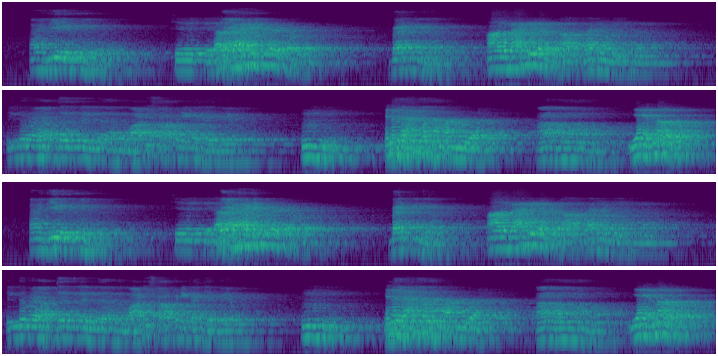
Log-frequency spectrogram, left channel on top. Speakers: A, on the right; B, on the left.
A: ஆ கீர் எதுமே இல்ல
B: சேரி சேரி ஆன
A: பேன்
B: பேட்ரி வண்டில இருக்கா ப்ரோ
A: பேட்ரீங்களா
B: ஆ அது பேட்ரில இருக்குதா பேட்ரி வண்டிலா அதுல
A: இல்ல பா அந்த இதுல இல்ல அந்த மாடல் ஸ்டாப் பண்ணிட்டாங்க எப்பயோ
B: ம் ம் என்ன
A: இந்தியால
B: பேன்
A: இருந்தே
B: பண்ட்டாங்களா
A: அது
B: அந்த வண்டிய
A: ஆ ஆமா ஆமா
B: ஏ எதுனால ப்ரோ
